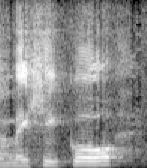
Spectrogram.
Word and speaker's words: México: inicialmente porque es el méxico antiguo a nosotros nos referimos a méxico generalmente con la equis pero no lo pronunciamos en esa forma lo pronunciamos méxico y mexicano no no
